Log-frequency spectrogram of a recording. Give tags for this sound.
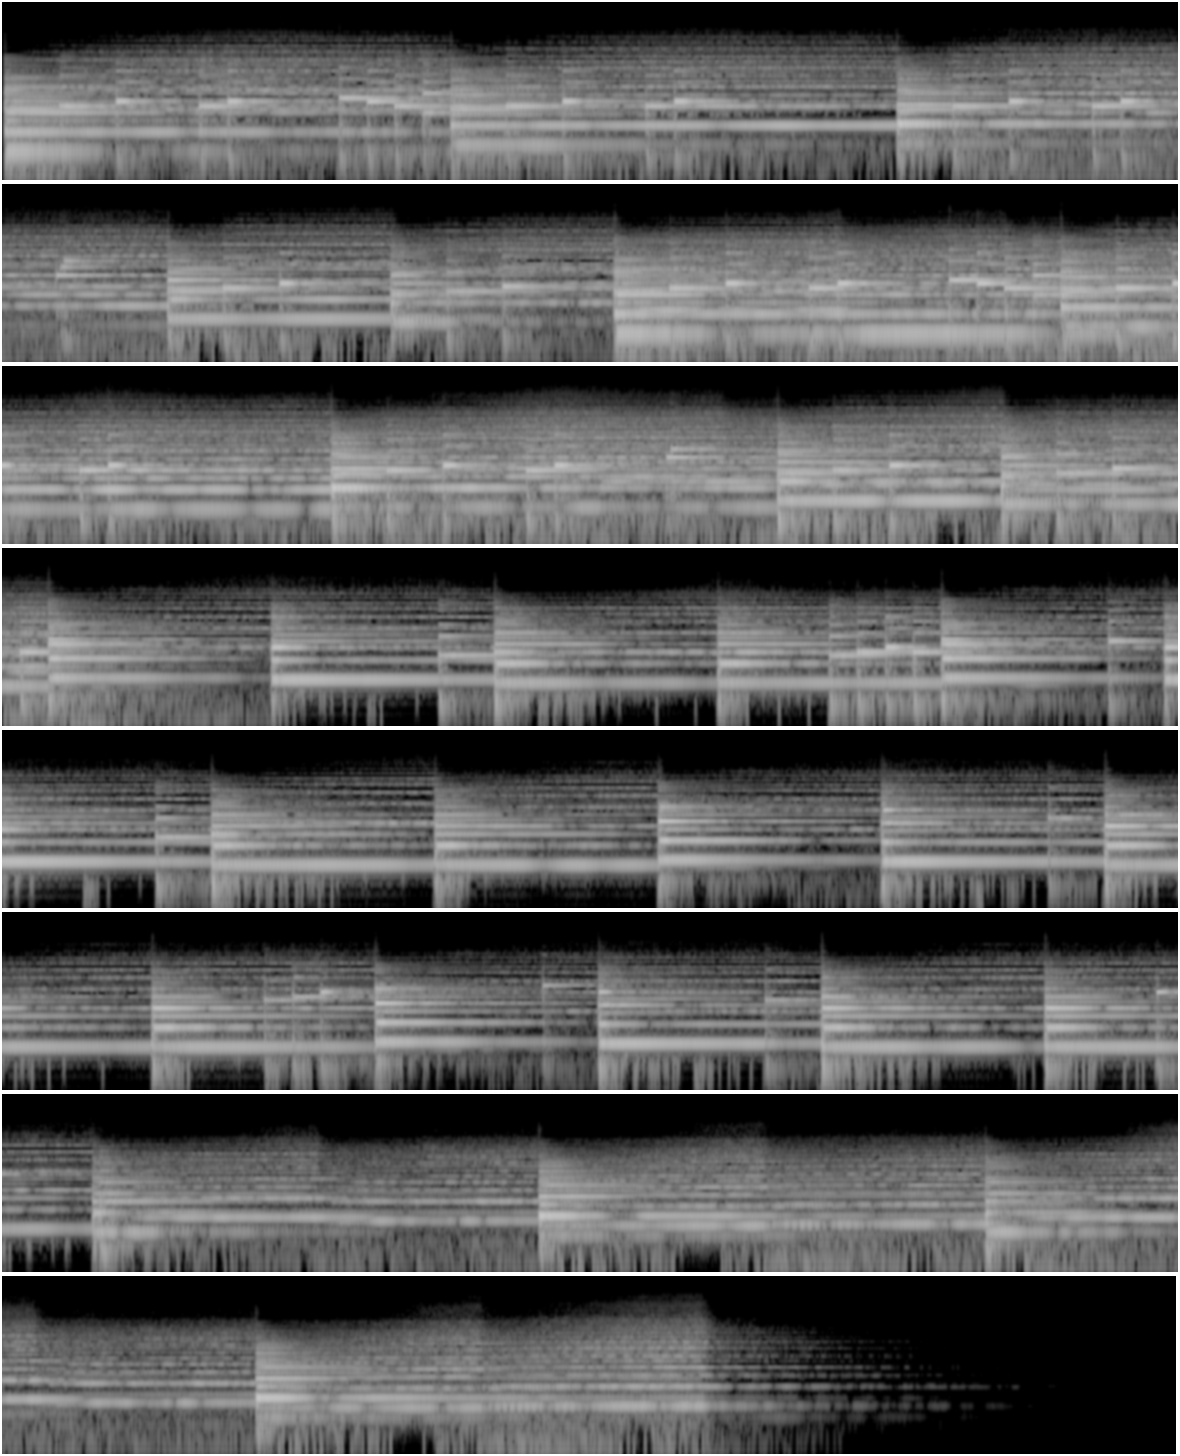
Drama
Orchestra
Piano
Sad
String

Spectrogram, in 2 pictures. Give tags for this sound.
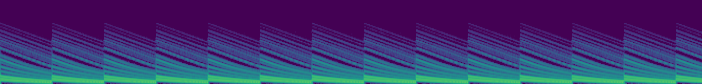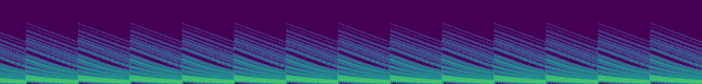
weird
sci-fi
sound-design
games
starfield
synth
space
effect
arcade
eeire
video-games
fx
Galaga
strange
dark
Galaxian
abstract
synthesis

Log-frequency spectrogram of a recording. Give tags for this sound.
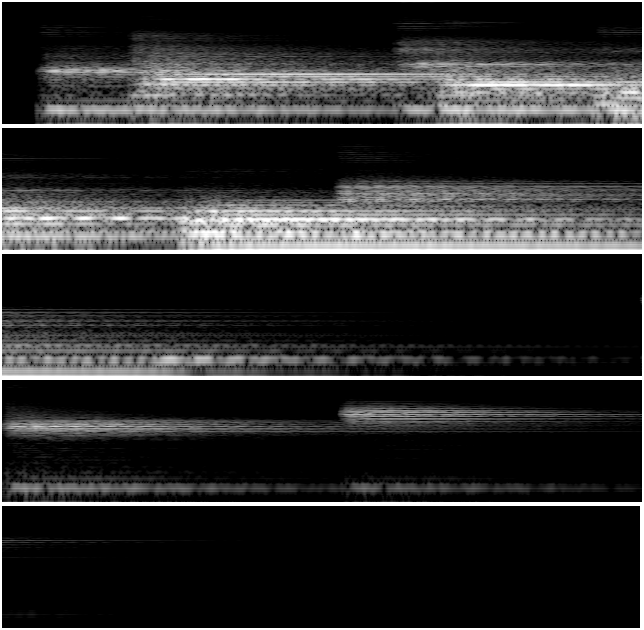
ambiance
creepy
Drone
thrill
movies

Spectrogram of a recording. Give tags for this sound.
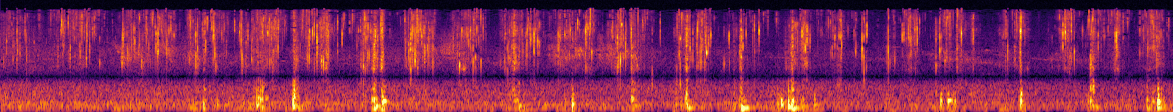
chicken
kitchen
bowl
owi
food
squelch
fork
rice

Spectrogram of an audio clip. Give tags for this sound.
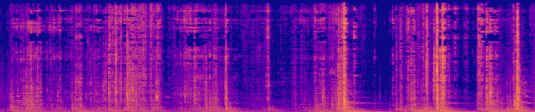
softly
handling
Metal
objects

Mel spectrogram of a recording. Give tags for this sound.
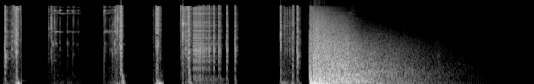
army
military

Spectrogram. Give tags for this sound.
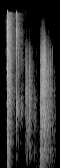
effect
paper
pickup

